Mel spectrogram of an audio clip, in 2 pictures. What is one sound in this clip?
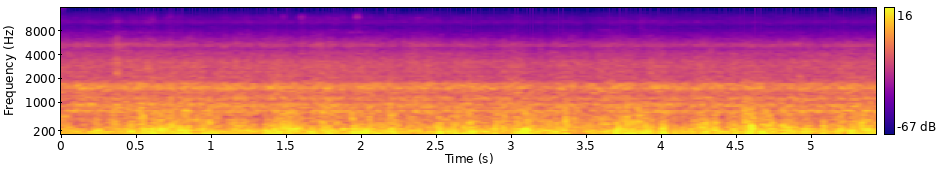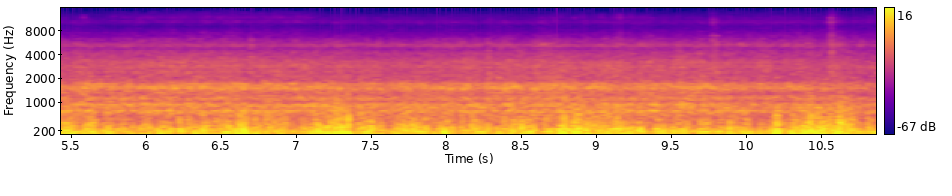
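Wind rushes loudly past at speed outdoors.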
